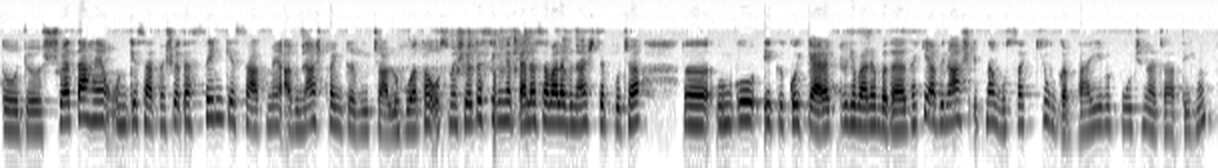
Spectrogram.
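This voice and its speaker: A woman's voice: medium pitch, brisk, warm tone, dull audio. A woman giving a chatty, opinionated spoken review of a reality show, mixing English words into her talk.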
